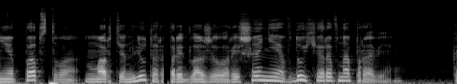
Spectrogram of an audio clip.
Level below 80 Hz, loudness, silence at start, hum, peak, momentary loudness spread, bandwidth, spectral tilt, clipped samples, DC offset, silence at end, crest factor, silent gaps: -38 dBFS; -24 LUFS; 0 s; none; -6 dBFS; 8 LU; 12 kHz; -6.5 dB/octave; under 0.1%; under 0.1%; 0.45 s; 16 dB; none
